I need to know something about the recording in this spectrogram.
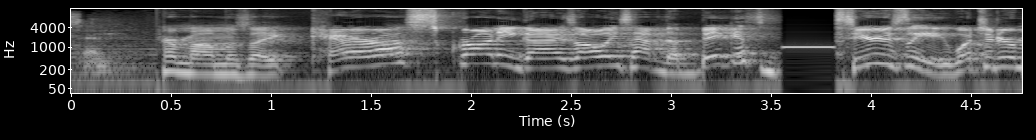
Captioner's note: beep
